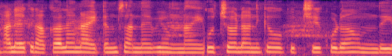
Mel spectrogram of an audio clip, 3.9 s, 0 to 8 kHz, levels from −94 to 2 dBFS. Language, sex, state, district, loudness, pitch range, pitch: Telugu, female, Andhra Pradesh, Guntur, -16 LUFS, 225-235 Hz, 230 Hz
